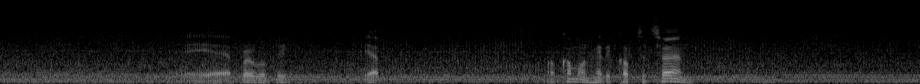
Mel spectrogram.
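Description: A helicopter's rotor and engine hum steadily.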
